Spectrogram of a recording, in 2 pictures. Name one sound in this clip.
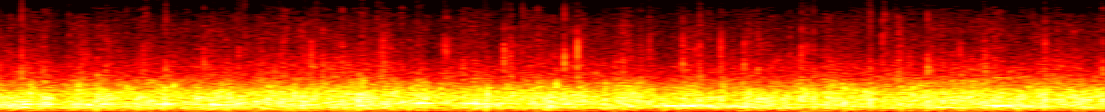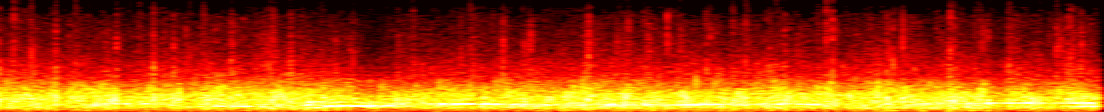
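Men in the audience cheer and whoop.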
